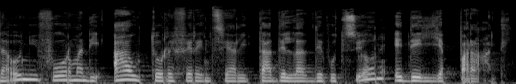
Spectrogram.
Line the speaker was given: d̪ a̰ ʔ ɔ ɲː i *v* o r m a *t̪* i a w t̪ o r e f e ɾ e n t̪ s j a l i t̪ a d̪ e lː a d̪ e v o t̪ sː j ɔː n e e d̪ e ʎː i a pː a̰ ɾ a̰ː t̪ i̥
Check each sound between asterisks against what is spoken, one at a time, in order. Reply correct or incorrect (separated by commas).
incorrect, incorrect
